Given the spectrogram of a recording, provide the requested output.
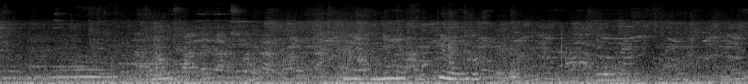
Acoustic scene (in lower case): restaurant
